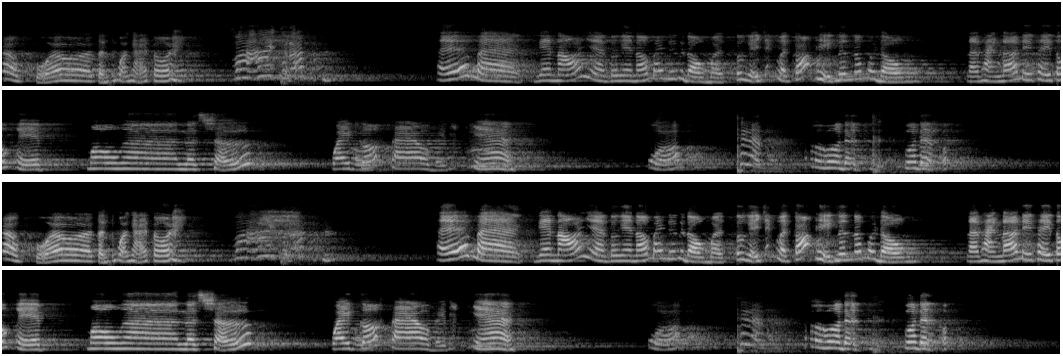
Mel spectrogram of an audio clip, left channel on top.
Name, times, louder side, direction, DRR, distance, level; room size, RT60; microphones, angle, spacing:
voice 1, 0.0-1.8 4.3-9.1 9.6-11.0 11.4-13.1 13.9-15.7 18.7-19.2 19.6-20.0, right 5 dB, 40° right, 15 dB, 0.7 m, -23 dB
voice 2, 2.3-3.1 14.1-14.3 15.2-15.6 17.0-17.4 17.9-18.4 19.3-19.4 19.7-20.0, left 2 dB, 30° left, 5 dB, 2.5 m, -32 dB
29.0 x 26.5 x 5.4 m, 2.1 s
head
